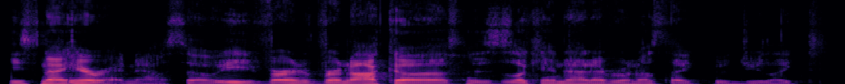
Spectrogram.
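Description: A man's voice: on the low side, steady tone, fast, fairly bright tone. A man acting as game master, narrating a tabletop game.

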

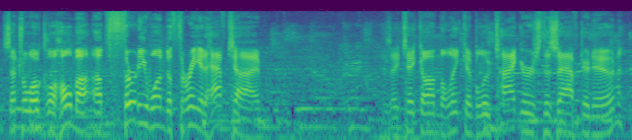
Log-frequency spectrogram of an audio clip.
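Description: A man calls a football game as play-by-play announcer. His voice sits high for a man. Music is clearly heard behind his live commentary. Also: a little slow. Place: outdoor football stadium broadcast.

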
